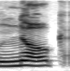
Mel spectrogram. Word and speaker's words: Noak: And so that person, Crystal Noak, I believe is how you pronounce her name. That is correct.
